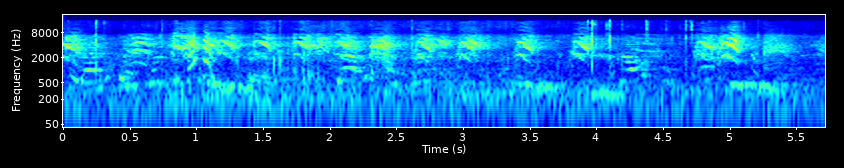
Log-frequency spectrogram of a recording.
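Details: Rose-ringed parakeets in London's Hyde Park, wild birds being hand-fed seeds, nuts and apple, squawk in a run of short, rasping shrieks roughly every half second, with soft voices and low rustling underneath.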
